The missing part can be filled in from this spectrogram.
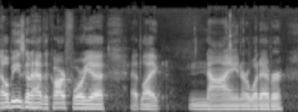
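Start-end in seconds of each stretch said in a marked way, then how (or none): none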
